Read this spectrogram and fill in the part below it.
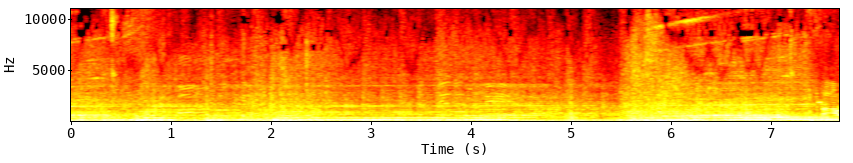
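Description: Race cars roar continuously through a street race in Need For Speed The Run, engines droning loud and steady with shifting pitch and a surge of noise partway through.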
